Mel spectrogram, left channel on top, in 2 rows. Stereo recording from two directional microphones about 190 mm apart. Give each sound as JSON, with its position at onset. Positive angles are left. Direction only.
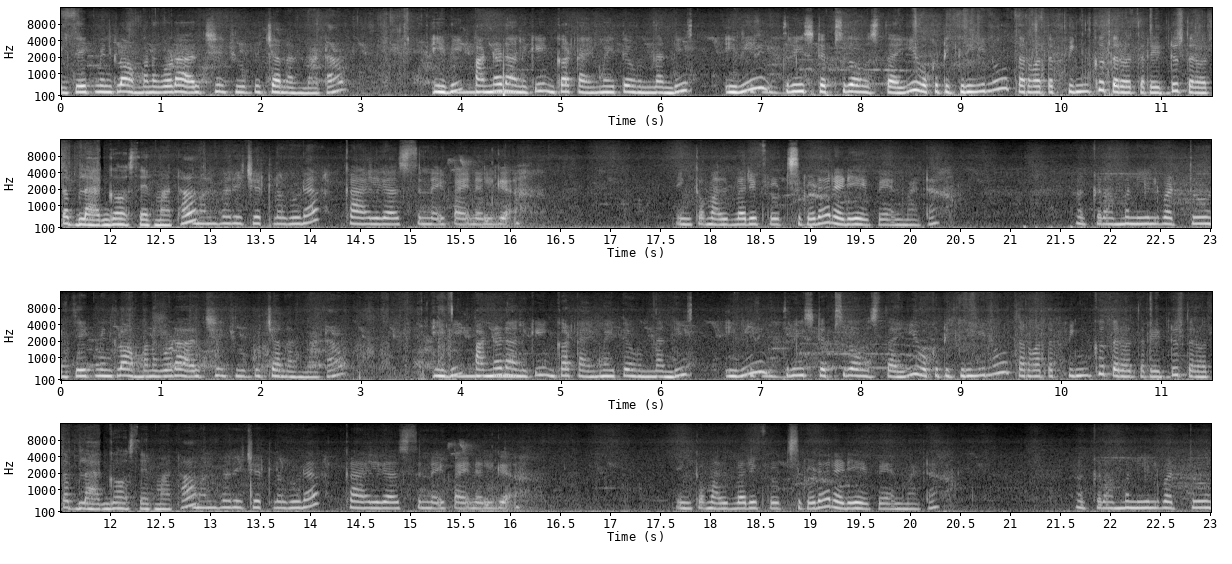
{"t": 0.2, "sound": "speech", "side_deg": 15}
{"t": 6.7, "sound": "speech", "side_deg": 25}
{"t": 12.9, "sound": "speech", "side_deg": 0}
{"t": 17.7, "sound": "speech", "side_deg": 5}
{"t": 21.7, "sound": "speech", "side_deg": 0}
